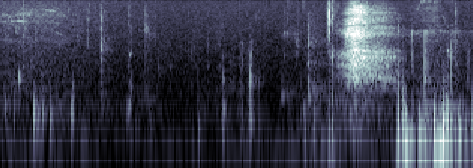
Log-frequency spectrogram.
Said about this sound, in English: I have to take a sip of water for this. Hold on.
